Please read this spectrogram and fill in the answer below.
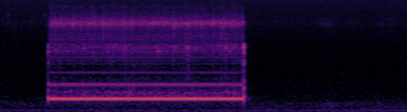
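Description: Telephone ringback tone of an outgoing call heard on speakerphone: one steady two-second ring about half a second in, then quiet. The number is ringing and has not yet been answered.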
